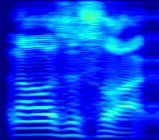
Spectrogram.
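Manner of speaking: ordinary delivery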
